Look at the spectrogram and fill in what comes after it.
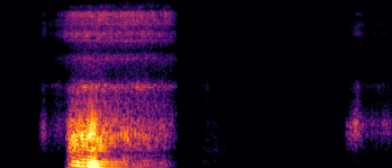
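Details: One loud, rough, rattling snore on an in-breath, then quiet breathing out and the start of the next breath; ordinary snoring.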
